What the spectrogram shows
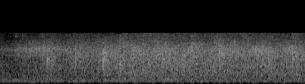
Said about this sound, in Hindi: हाँ बजाओ ताली।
